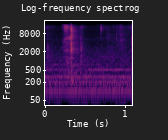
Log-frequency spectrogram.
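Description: Scissors snip through fabric while a board is being covered, one short close cut with a crisp bright click, alone over a steady low background hum.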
